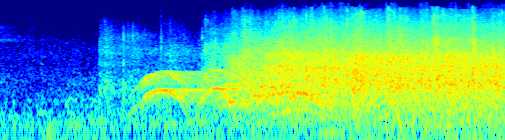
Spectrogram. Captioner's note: cheering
